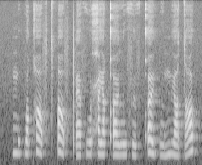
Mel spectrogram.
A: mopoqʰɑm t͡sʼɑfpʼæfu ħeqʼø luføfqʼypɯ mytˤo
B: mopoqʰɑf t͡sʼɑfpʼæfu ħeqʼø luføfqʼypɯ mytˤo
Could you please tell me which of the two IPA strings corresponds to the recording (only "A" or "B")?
B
